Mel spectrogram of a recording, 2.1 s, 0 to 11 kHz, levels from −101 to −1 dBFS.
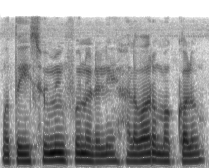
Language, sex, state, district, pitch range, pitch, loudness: Kannada, male, Karnataka, Koppal, 140-150 Hz, 145 Hz, -15 LUFS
